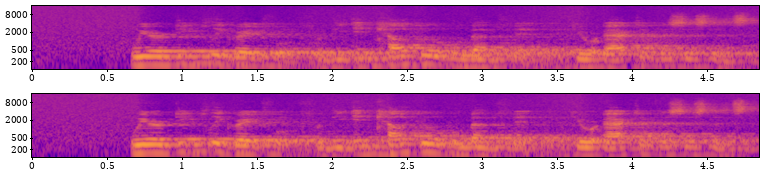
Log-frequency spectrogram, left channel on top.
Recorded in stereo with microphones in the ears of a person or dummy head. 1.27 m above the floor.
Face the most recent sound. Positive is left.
turn(degrees=-40)  # may be behind; listen again after turning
